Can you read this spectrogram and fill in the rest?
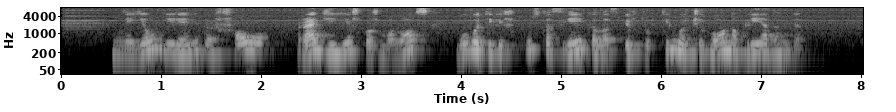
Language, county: Lithuanian, Vilnius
